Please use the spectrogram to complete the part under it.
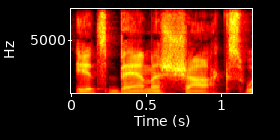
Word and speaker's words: Bama Shocks: And he's like, it's not like Obama, it's like Alabama.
